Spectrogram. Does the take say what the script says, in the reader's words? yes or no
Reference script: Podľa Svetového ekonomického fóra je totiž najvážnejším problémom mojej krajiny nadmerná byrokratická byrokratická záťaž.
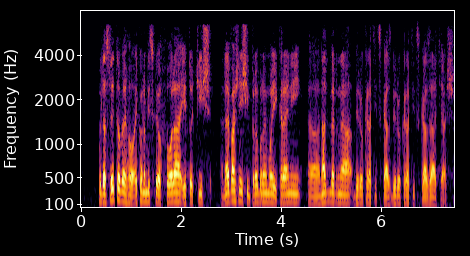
yes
